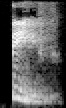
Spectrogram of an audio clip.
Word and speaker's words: thief: E aí a pronúncia com a língua entre os dentes. Thief. Thief, o ladrão.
